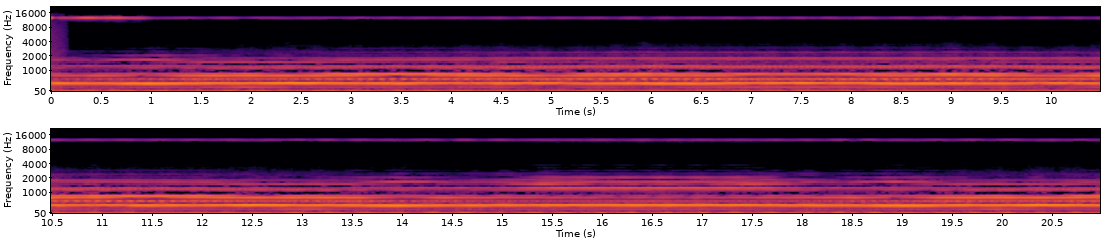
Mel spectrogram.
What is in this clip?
A sound made with serum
